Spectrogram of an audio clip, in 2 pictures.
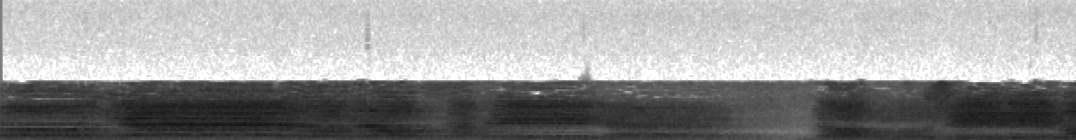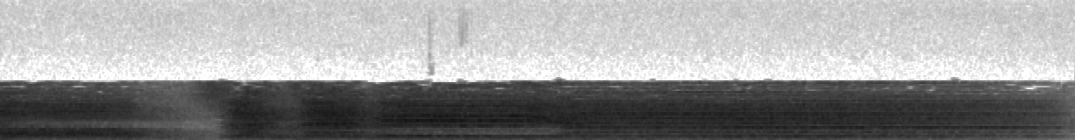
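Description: A choir singing long, held chords in slow phrases, with short breaks about six and ten seconds in, fading out at the end.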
